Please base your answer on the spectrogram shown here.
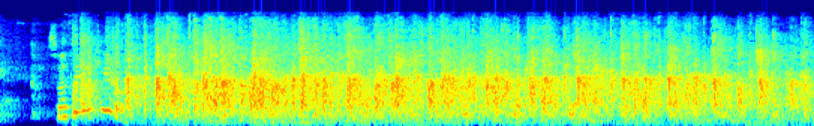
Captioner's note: applause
